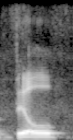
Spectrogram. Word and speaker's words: Ville: think uh let's see uh the new uh Ville fellow that's how you say his name uh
